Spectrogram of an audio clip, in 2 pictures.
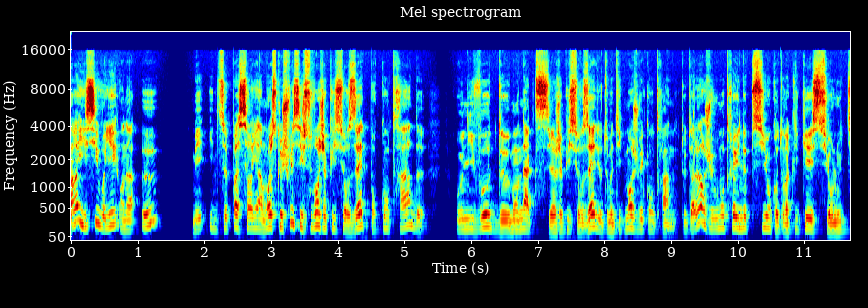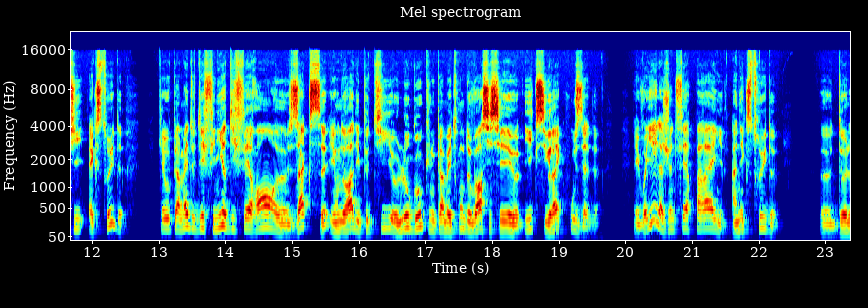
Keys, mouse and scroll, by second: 8.9 click, 12.8-23.3 middle drag.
